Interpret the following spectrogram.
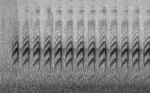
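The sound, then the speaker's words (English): A white-breasted nuthatch sings a rapid, even series of about a dozen nasal, laughing notes, clear and fairly close, over a low background rumble. “They're petite songbirds that walk upside down on tree trunks looking for food, and their song sounds a bit like laughter.”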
